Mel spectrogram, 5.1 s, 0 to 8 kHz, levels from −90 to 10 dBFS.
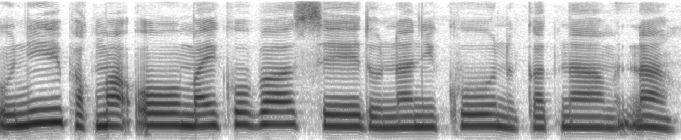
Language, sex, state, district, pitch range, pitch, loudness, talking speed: Garo, female, Meghalaya, South Garo Hills, 190-220 Hz, 205 Hz, -13 LUFS, 80 wpm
